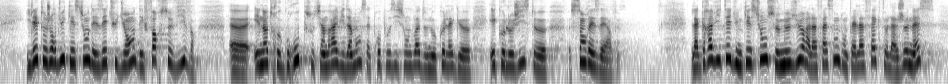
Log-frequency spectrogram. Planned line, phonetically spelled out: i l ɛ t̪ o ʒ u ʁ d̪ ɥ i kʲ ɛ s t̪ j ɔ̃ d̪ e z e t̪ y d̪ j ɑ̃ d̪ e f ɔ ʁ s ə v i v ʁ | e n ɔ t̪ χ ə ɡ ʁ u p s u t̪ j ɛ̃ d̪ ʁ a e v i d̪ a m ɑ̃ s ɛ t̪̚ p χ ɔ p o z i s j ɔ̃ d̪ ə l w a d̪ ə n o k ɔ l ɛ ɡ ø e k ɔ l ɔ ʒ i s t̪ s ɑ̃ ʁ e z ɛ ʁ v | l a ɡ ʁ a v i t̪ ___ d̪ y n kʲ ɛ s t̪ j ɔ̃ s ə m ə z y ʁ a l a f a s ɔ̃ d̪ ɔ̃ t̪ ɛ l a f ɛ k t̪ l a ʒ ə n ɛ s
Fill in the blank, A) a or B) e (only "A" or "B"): B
